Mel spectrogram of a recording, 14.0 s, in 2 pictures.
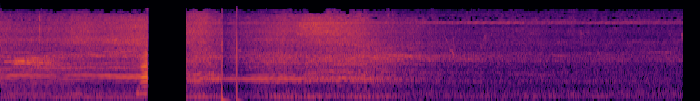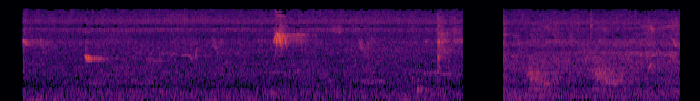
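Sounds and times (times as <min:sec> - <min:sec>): bird chirps: 0:06.6 - 0:13.8.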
